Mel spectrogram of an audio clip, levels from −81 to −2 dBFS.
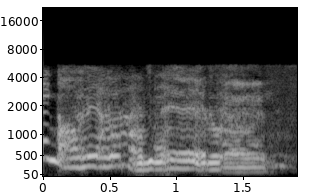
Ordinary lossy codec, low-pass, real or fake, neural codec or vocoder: none; 5.4 kHz; fake; codec, 16 kHz, 2 kbps, FreqCodec, larger model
